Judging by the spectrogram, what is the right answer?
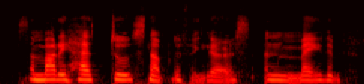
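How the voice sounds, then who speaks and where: The speaker is a woman with a Polish accent. Her pitch is medium and her pace is moderate. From Poland. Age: 20s. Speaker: podcast co-host. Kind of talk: casual chat.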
